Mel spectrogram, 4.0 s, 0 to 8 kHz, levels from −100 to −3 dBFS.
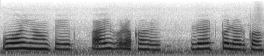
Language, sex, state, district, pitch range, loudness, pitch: Hindi, female, Madhya Pradesh, Bhopal, 245-275 Hz, -15 LUFS, 255 Hz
